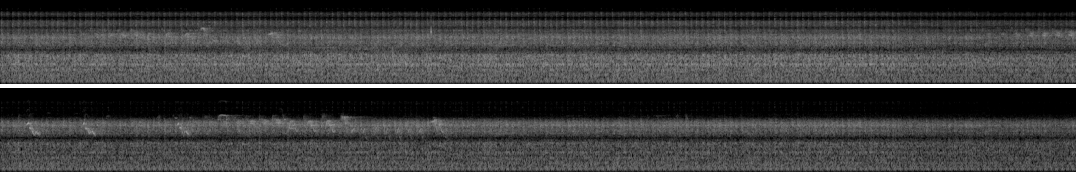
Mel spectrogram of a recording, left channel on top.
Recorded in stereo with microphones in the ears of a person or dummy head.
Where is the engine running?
40° left (ahead or behind).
